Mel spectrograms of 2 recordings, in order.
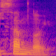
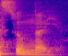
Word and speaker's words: со мной: C'est dur de dire snoi, du coup on dit samnoi. C'est beaucoup plus simple. Et l'accentuation, enfin, on considère qu'en fait c'est comme si ça se prononce comme si c'était un seul mot. Donc en fait, le o de ça, de so, pardon, se prononce comme un a, samnoi, et pas somnoi.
